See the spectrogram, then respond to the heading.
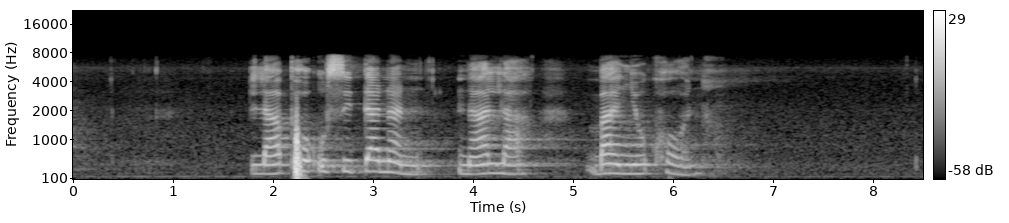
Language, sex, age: Swati, female, 26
